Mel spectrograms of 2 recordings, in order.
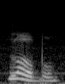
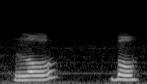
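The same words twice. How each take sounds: First: Said in the usual way. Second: Lo-bo said as two separate beats; syllables split apart. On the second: Shown as a demonstration. Teacher dividing lo-bo for pupils, syllable by syllable. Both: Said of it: "formadas por duas sílabas".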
